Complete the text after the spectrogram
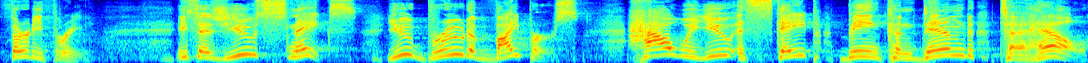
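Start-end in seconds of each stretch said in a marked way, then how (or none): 2.2-5.8 forceful preached scripture, slow on key words; scripture reading. Acted. Preacher reading Jesus' woes to the congregation, forceful. Reads Jesus' rebuke aloud. 6.3-10.8 slow, loud, preached higher; forceful rebuke. Shown as a demonstration. Preacher voicing Jesus condemning the Pharisees, loud and slow. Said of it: "Like, again, you just see".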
